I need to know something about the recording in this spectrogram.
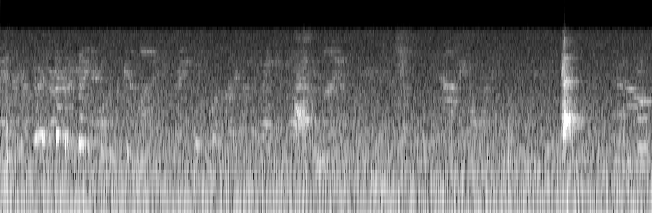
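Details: Giggling at his mother's hiccups; room noise with faint soft sounds and a single sharp hiccup near the end; hiccups.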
